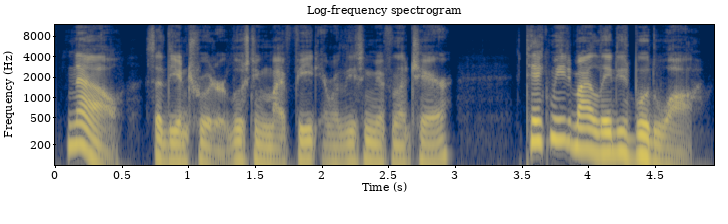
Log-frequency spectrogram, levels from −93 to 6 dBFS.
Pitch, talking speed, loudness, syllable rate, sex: 115 Hz, 230 wpm, -18 LUFS, 6.8 syllables/s, male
